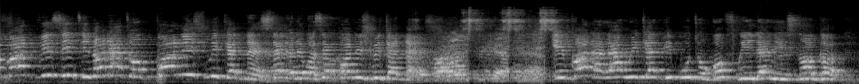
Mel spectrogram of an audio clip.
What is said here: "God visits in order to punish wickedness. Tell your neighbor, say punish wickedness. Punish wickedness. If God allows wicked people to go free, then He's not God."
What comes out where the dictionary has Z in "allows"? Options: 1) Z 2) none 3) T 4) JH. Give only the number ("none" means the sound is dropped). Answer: 2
